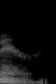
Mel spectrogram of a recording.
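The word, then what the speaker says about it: Ayer: we all live in air like yes there we go where where are you staying cloud that's the name of the town but it's spelled with a y is a-y-e-r what's near it massachusetts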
